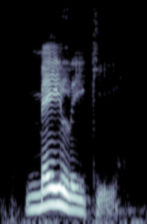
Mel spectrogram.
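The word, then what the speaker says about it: Mielikki: stuck in my head all day today because of Mialiki. Excellent. Excellent. But when I looked up Mialiki on the Forgotten Realms wiki, its suggested pronunciation was Maeliki.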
